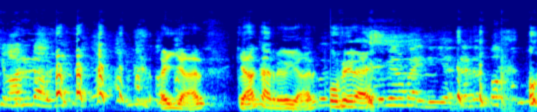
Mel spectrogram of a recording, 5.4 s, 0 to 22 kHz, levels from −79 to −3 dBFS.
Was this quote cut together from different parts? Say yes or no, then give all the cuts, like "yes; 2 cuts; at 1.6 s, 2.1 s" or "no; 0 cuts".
yes; 1 cut; at 3.3 s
